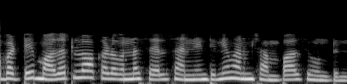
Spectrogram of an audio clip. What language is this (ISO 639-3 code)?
tel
